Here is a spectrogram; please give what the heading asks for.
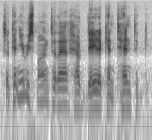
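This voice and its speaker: A man's voice: on the high side, lively intonation, normal speed, gravelly, bright, forceful tone, clean tone. A man with a Brooklyn accent, an academic in the audience, who puts a pointed and wry challenge to the speaker. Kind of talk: challenging question from the floor.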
